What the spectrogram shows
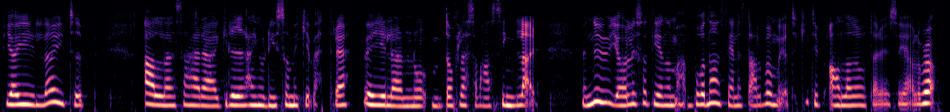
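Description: A teenage girl co-hosting a podcast in casual chat, telling stories excitedly and acting out her own reactions. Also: fairly high pitch. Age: teens. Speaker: podcast co-host.

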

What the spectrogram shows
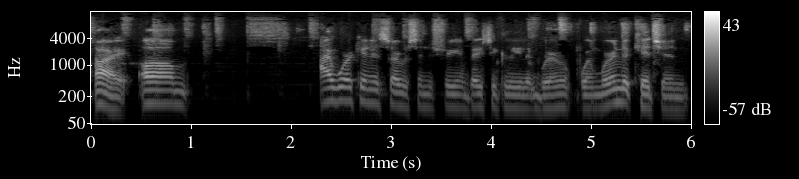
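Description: A man chatting loosely on a podcast in a mid-pitched voice. He rambles, circles back with fillers and restarts, and swears freely. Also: normal speed, darkish tone, soft background music. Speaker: guest rapper. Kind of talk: casual podcast chat.

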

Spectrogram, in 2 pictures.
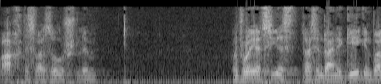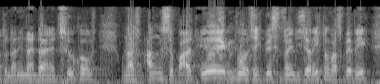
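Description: A man's voice: medium pitch, darkish tone. A male preacher giving a sermon, emphatic and repetitive, speaking straight to the listener and often restarting words.

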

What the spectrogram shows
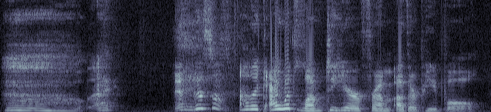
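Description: A woman's voice: medium pitch, wildly swooping pitch, unhurried. A woman in her thirties chats casually as a co-host. She rambles a little, full of fillers, and pokes fun at herself. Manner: chatty, filler-heavy, self-deprecating. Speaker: podcast co-host. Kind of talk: casual chat.

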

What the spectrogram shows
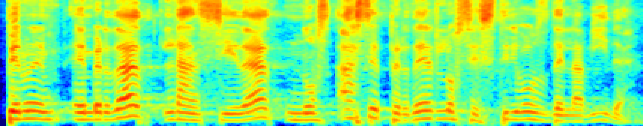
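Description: Male pastor, a bit high-voiced, chatty sermon delivery with questions to the congregation, long hall reverb. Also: moderate pace, a little mellow. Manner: conversational, asks the congregation questions.

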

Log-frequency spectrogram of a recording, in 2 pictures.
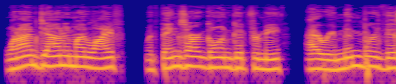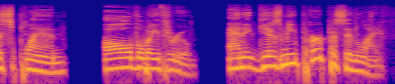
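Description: A middle-aged man giving an earnest religious testimony and teaching, measured and slowing down for emphasis. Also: fairly high pitch, dry recording.

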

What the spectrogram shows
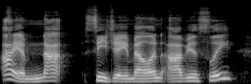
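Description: A man's voice: on the high side, lively intonation, moderate pace, sharp tone. A man moderating a casual podcast, introducing topics with banter.

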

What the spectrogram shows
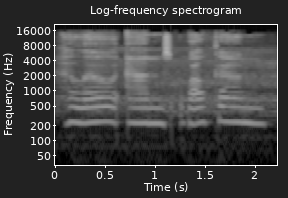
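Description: A woman's voice: fairly high pitch, monotone, slow, warm tone, a little hiss or hum, poor audio. A woman leading a guided meditation in a soothing, hypnotic way, with lulling, repetitive phrasing. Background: faint music.

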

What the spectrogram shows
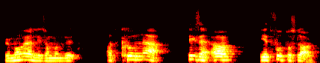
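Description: A man talking as a podcast co-host and football coach in casual chat, acting out quotes and tossing in English phrases. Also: a little high. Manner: animated, acts out quotes, mixes in English phrases; asks "förstår du?" often.

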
